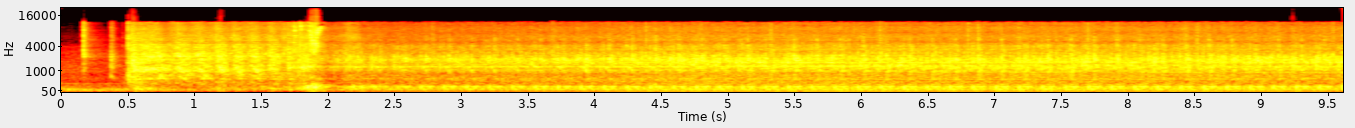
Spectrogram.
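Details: 7.3 diesel after replacing a faulty fuel injector that caused a tapping sound: starts cleanly, then steady, even diesel clatter at idle with no tapping; normal.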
